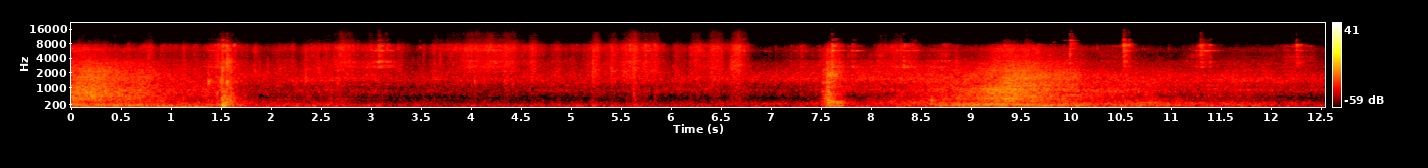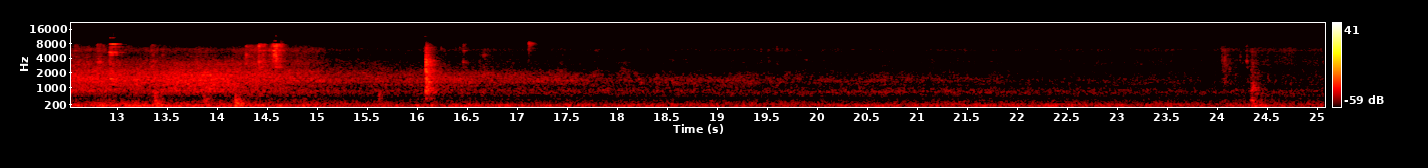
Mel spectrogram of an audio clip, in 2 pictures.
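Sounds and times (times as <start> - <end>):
rustling: 0.7 - 8.8.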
